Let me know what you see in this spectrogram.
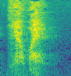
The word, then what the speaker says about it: Yahweh: Without vowels, it is pronounced like a whisper, a breath of wind. Yahweh!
